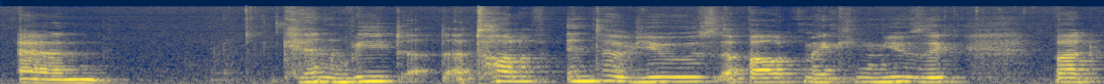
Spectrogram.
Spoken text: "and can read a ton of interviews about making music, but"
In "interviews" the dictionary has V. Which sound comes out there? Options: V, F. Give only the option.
V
